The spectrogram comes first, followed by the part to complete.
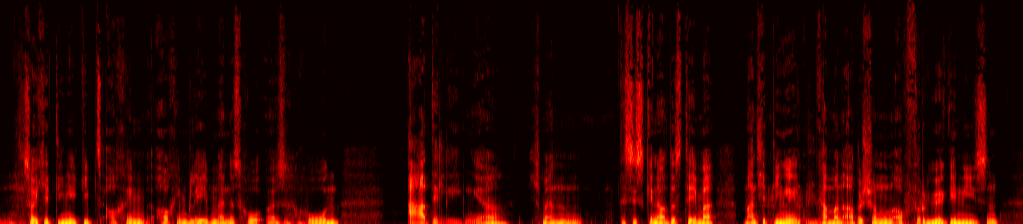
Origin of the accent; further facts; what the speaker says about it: Wales, United Kingdom; German is a second language; Wir sind beide aus Wales und das ist nicht groß, das stimmt.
